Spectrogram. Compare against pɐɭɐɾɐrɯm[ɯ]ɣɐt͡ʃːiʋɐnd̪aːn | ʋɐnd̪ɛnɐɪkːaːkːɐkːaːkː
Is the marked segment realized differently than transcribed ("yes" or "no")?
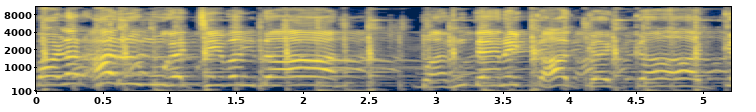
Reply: yes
